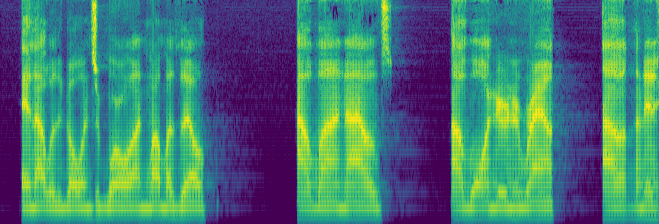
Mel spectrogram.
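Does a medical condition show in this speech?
Yes: laryngectomy, total laryngectomy with electrolarynx; voice box removed for laryngeal cancer from smoking cigarettes.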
